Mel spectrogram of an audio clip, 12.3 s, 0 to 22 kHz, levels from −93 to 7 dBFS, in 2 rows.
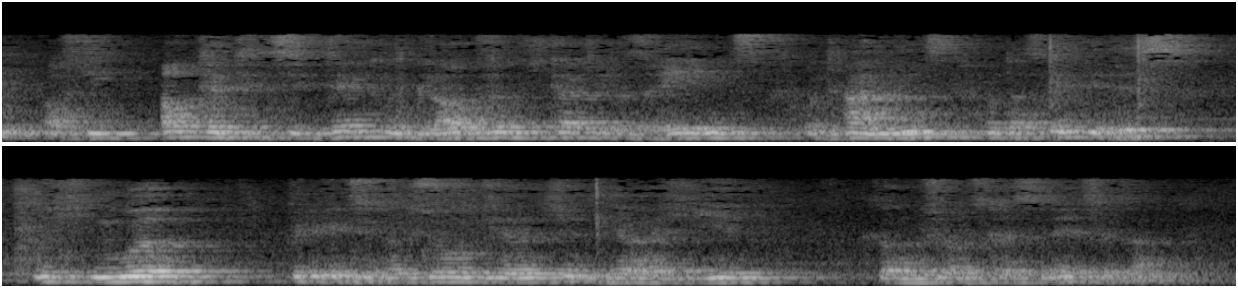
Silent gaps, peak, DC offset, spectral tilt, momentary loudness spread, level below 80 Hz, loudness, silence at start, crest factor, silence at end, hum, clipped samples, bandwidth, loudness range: none; -8 dBFS; under 0.1%; -6 dB/octave; 11 LU; -72 dBFS; -29 LUFS; 0 s; 20 dB; 0.05 s; none; under 0.1%; 8.8 kHz; 5 LU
